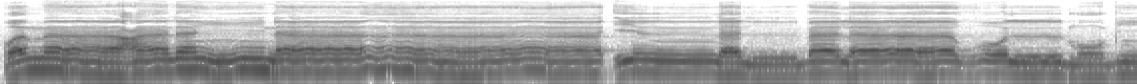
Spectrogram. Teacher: Wa ma 'alaina dipanjangkan 5 ketukan ya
